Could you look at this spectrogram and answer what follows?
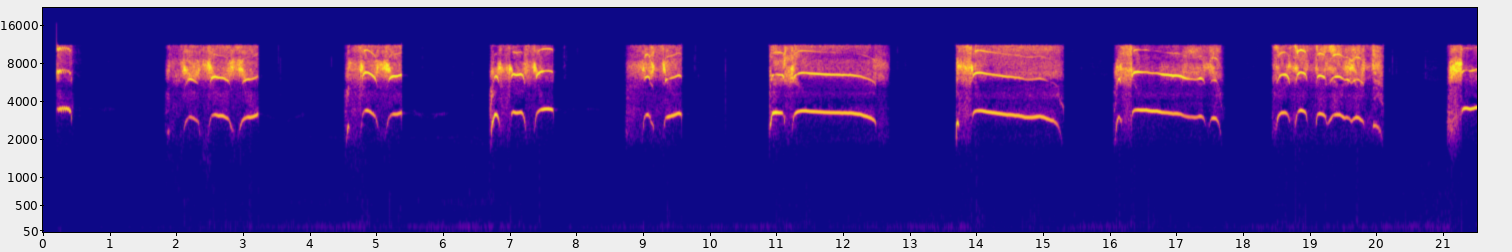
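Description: Boatswain's whistle (bosun's call) blown in a series of about ten very high, loud blasts, roughly one every two seconds. Some blasts are warbled with quick pitch dips; the longer ones are held on one tone that sags slightly in pitch.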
